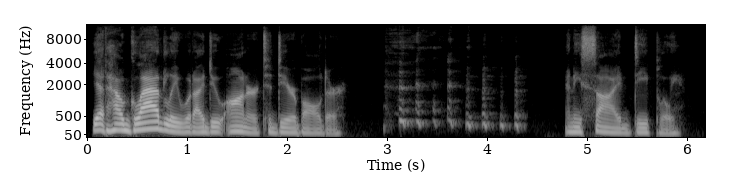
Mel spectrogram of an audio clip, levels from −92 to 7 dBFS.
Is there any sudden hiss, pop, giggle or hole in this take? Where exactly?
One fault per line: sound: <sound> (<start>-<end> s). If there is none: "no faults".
sound: laugh (3.0-4.4 s)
